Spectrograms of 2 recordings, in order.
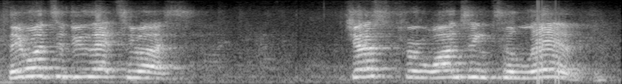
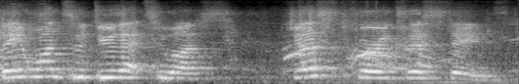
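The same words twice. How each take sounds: First: Said in the usual way. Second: Breathless, voice catching; losing breath mid-sentence; catching breath midword. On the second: Real, not acted. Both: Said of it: "Sorry, I lost my breath".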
